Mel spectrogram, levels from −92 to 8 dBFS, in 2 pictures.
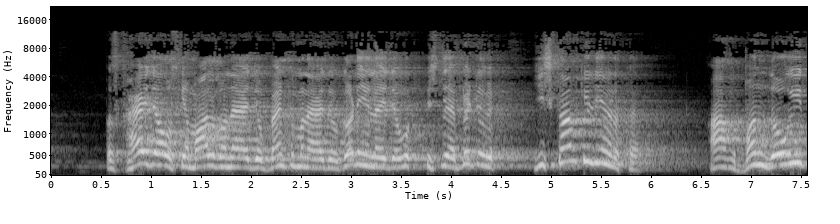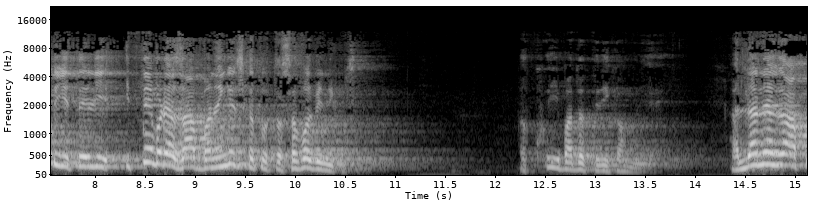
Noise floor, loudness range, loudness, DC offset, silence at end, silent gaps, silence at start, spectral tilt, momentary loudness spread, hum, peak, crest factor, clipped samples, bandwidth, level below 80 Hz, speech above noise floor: -68 dBFS; 12 LU; -15 LUFS; under 0.1%; 0 s; none; 0.55 s; -4 dB/octave; 14 LU; none; 0 dBFS; 16 dB; under 0.1%; 12.5 kHz; -64 dBFS; 53 dB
